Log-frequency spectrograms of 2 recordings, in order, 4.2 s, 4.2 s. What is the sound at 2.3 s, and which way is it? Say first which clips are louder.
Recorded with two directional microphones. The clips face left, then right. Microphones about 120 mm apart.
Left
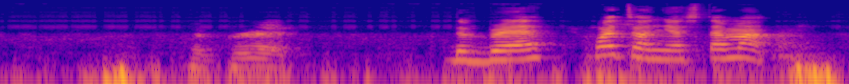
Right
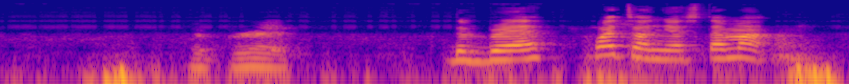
A woman's voice: right 5 dB; 35° right (ahead or behind).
